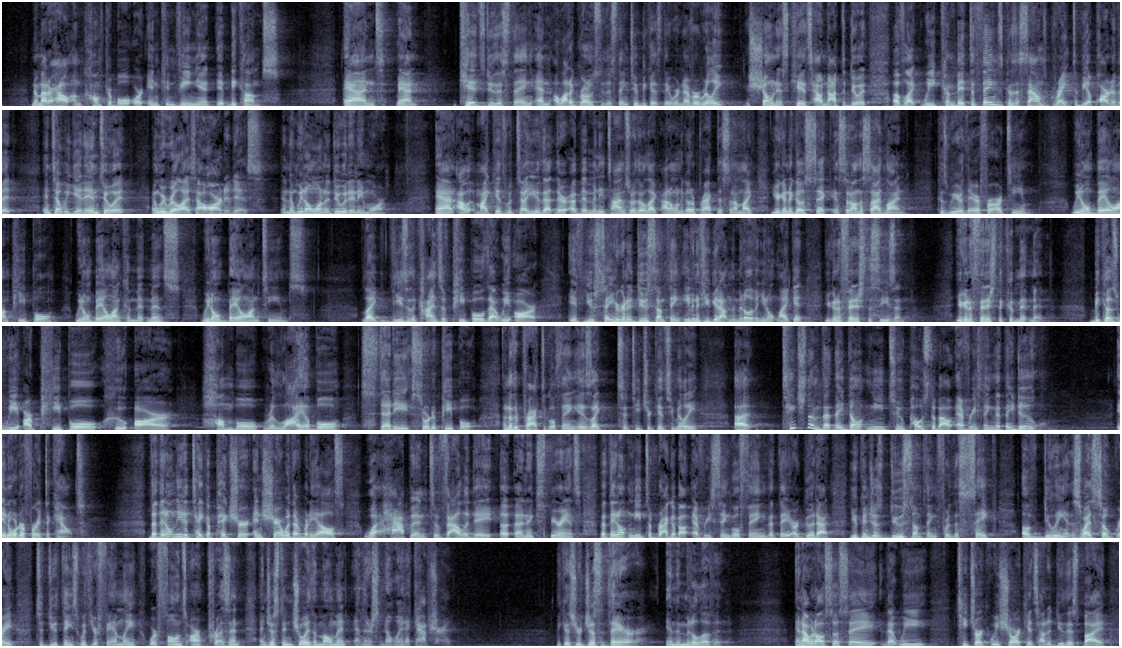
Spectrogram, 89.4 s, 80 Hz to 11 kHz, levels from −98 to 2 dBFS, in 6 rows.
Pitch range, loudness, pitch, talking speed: 145-185 Hz, -23 LUFS, 165 Hz, 210 wpm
